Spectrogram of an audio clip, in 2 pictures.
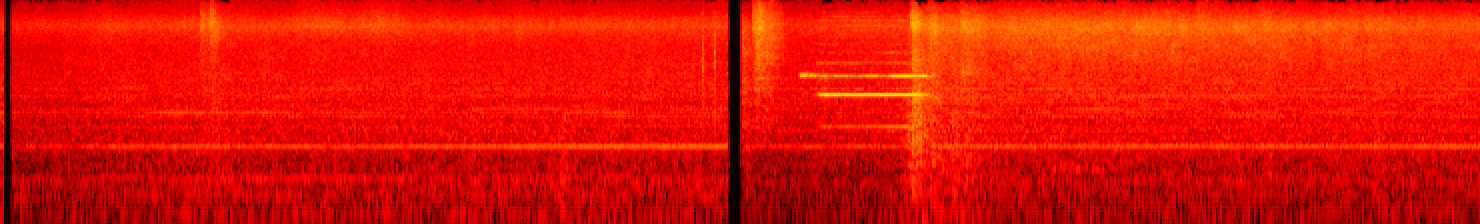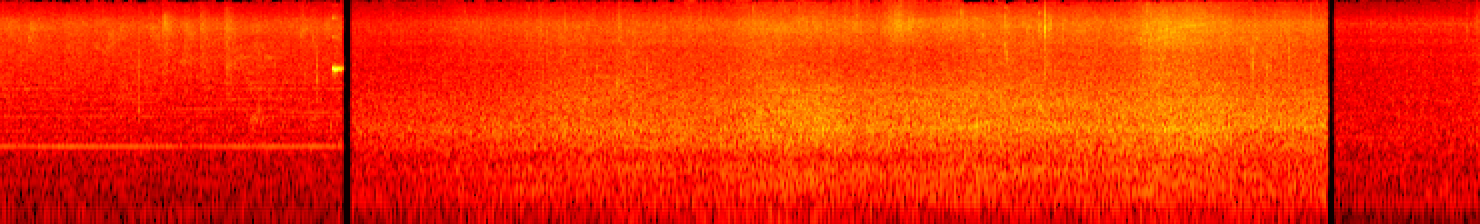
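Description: Ambient machine noise inside a takeaway shop, in several spliced clips: a steady electrical hum with a constant tone, a couple of short high beeps about eight seconds in, then a louder even rushing noise that builds over the last third and stops abruptly near the end.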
